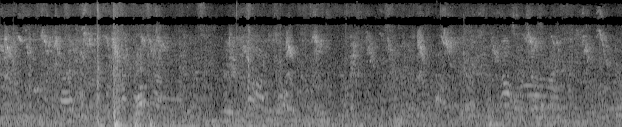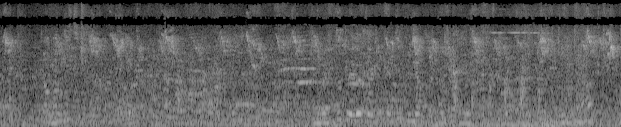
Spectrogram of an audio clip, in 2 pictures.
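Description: A crowd of people talks and murmurs outdoors.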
